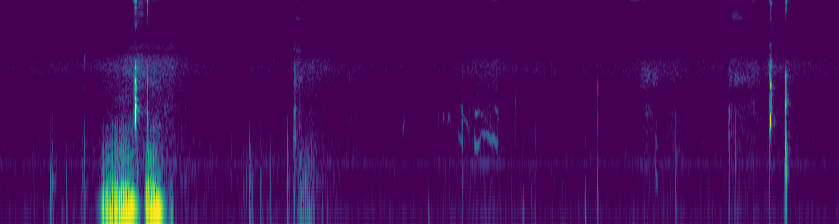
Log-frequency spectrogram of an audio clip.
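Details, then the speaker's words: A baby with hiccups making cooing baby-talk noises: a few short, abrupt catches among soft baby sounds over a steady background hum. "Tell me how you feel about your hiccups. Frustrated? I would be too."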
